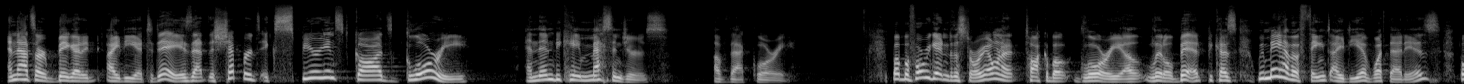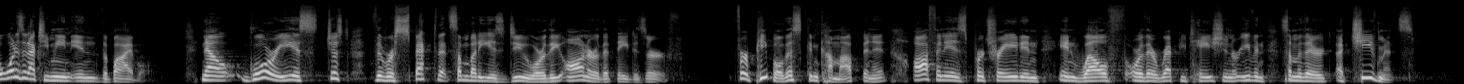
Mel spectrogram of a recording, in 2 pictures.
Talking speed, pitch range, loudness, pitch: 195 wpm, 160-215 Hz, -20 LUFS, 180 Hz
